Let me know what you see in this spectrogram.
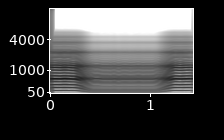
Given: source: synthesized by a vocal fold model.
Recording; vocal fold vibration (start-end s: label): sustained vowel that changes in the middle
0.00-0.24 s: 126.4 Hz, open quotient 0.35
0.44-1.04 s: 51.4 Hz, open quotient 0.33
1.24-1.44 s: 126.4 Hz, open quotient 0.35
